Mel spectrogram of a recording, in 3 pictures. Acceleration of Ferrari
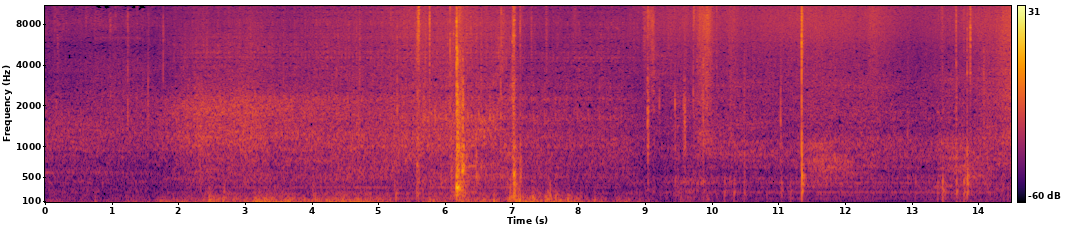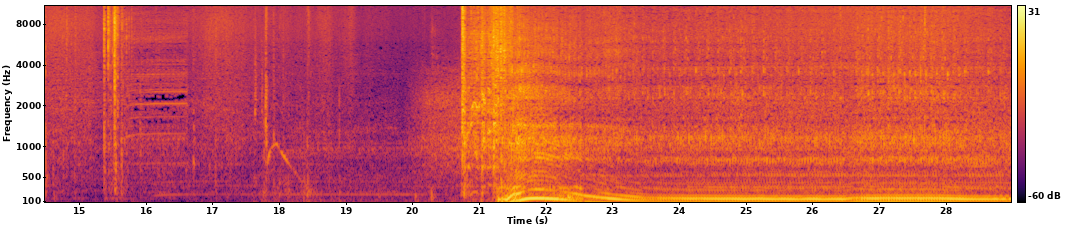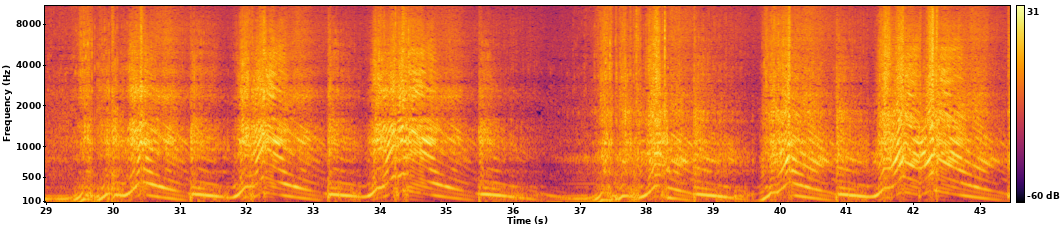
0:16.0 0:43.4

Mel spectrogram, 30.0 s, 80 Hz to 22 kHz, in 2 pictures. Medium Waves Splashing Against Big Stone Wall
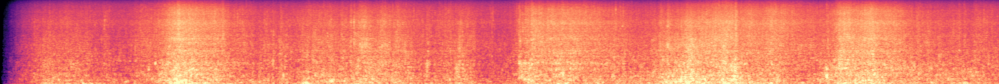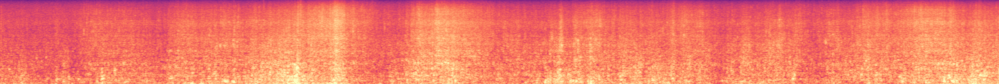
0:07.8 0:29.9

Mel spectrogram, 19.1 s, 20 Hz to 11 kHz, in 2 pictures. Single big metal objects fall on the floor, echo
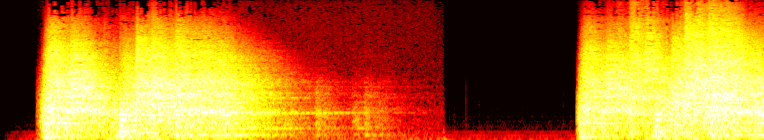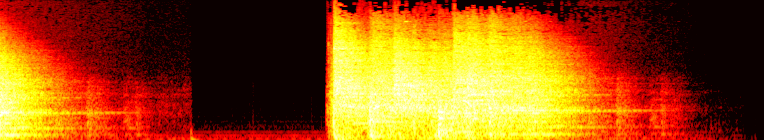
0:00.5 0:05.1, 0:07.2 0:11.5, 0:13.7 0:18.1

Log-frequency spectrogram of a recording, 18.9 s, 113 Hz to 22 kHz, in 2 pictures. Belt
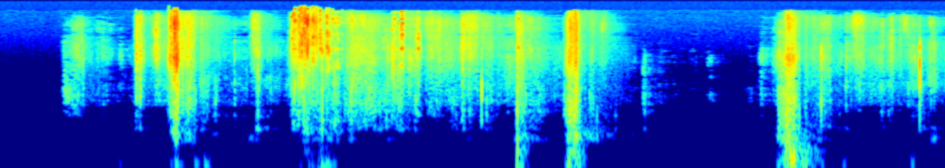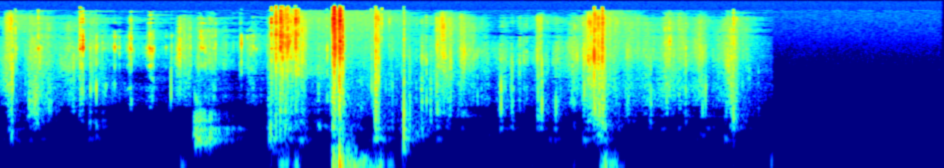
0:02.6 0:05.0, 0:09.0 0:14.7

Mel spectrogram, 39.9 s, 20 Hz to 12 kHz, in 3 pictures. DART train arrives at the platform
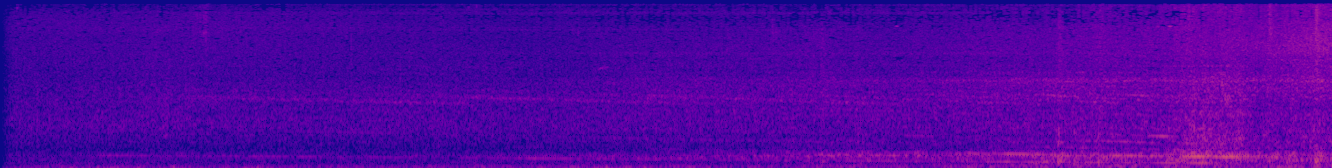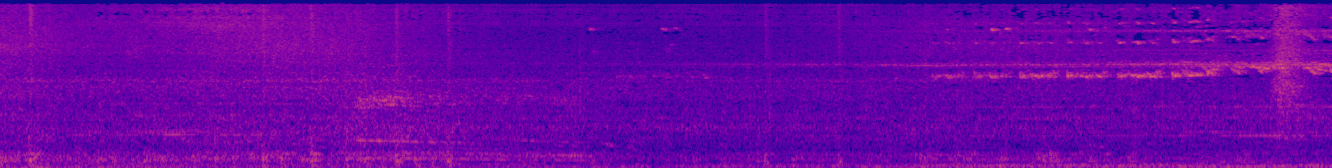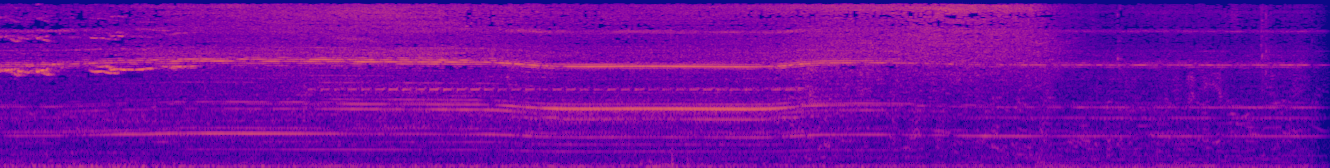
0:08.1 0:39.9

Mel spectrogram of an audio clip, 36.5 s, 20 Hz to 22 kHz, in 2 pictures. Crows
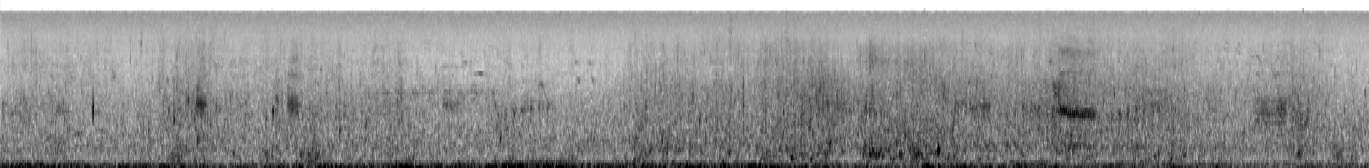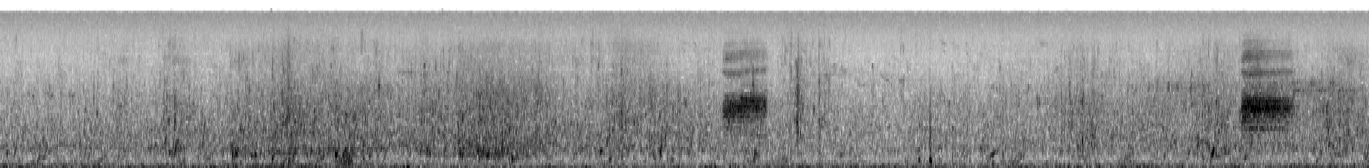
0:14.0 0:14.7, 0:16.7 0:17.5, 0:27.9 0:28.5, 0:34.8 0:35.6

